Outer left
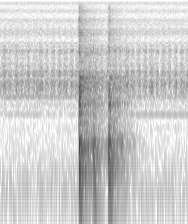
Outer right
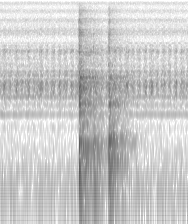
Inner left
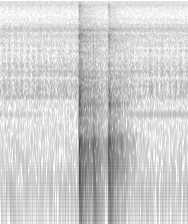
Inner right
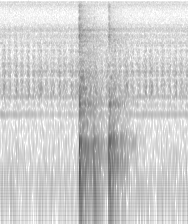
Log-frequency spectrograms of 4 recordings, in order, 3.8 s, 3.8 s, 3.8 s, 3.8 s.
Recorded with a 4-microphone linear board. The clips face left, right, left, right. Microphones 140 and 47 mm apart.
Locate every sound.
1.6 s tapping: 40° left (ahead or behind), 0.6 m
